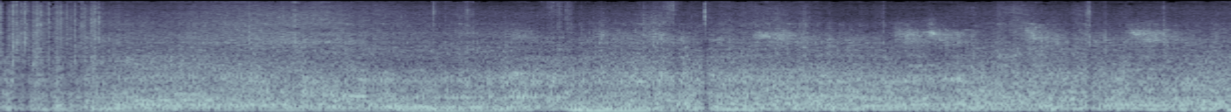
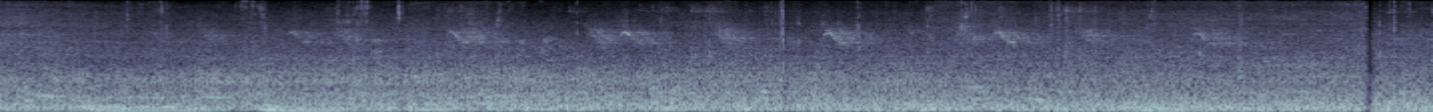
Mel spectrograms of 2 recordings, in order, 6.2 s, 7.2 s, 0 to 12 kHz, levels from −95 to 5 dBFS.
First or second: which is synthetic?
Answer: first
